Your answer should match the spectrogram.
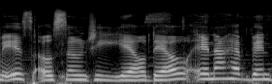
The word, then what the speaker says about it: Osunjii: hello my name is osunji yeldell and i have been doing stand-up for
